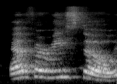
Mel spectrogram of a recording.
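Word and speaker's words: ευχαριστώ: Efaristo. It is spelled Efharisto. Efaristo.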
